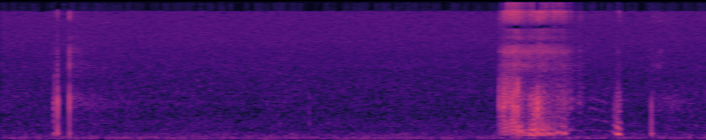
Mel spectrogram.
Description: snoring chihuahua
